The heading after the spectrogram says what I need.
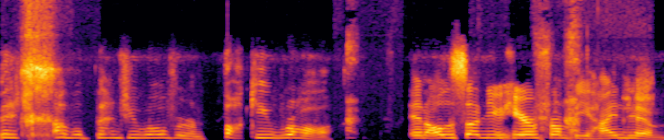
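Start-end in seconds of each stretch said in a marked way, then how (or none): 0.0-2.5 acted-out brash, cocky, boasting trash-talk tone. Retelling a recruit's trash talk as he gets louder: imitating someone getting louder. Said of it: "he gets a little louder".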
